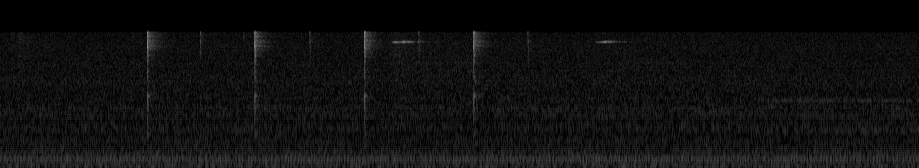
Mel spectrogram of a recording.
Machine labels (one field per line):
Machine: valve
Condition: abnormal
